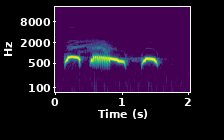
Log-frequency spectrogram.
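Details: Spotted dove decoy calling, close and loud: a short arched coo, a longer sustained coo that slowly falls, then another short arched coo, all low and mellow.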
